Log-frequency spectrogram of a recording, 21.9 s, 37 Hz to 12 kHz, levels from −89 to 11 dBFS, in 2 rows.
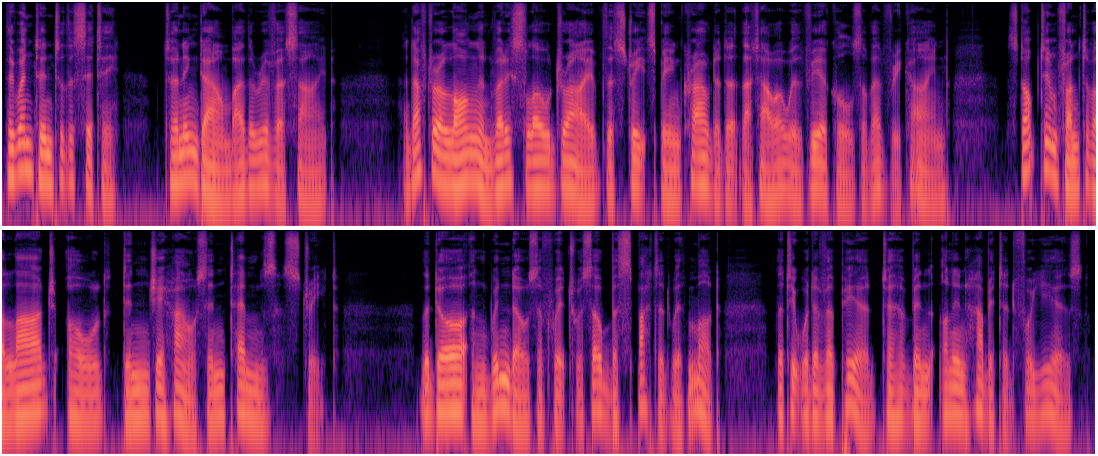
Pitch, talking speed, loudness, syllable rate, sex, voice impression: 95 Hz, 180 wpm, -21 LUFS, 5.1 syllables/s, male, very masculine, very adult-like, middle-aged, thick, relaxed, slightly weak, dark, soft, slightly muffled, slightly fluent, slightly cool, intellectual, sincere, very calm, mature, slightly friendly, slightly reassuring, unique, elegant, slightly wild, slightly sweet, kind, slightly modest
